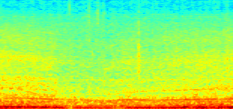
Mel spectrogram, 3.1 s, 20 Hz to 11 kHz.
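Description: A Fendt 700 Vario tractor engine from a farming game mod runs at a steady low drone, close and continuous with no speech.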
